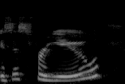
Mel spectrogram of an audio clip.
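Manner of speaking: put-on coy, very flirtatious tone. Retelling David Justice asking if the autograph was for the speaker: imitating David Justice flirting. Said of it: "really flirtatious".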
